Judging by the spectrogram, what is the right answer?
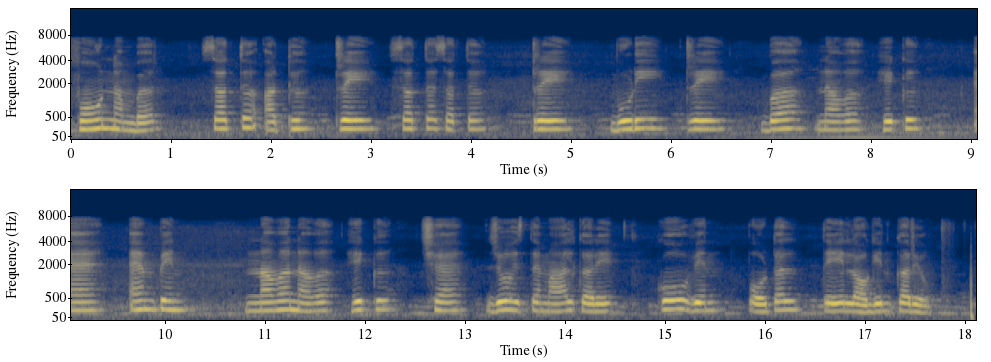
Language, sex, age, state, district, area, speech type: Sindhi, female, 30-45, Delhi, South Delhi, urban, read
